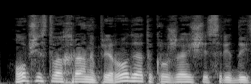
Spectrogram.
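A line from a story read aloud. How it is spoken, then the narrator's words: Quiet prompting. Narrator (Russian): тихонько подсказал Рузаев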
